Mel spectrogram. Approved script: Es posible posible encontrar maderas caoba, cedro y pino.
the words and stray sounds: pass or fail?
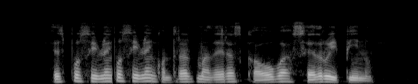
pass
